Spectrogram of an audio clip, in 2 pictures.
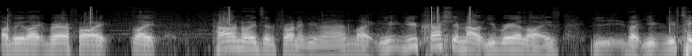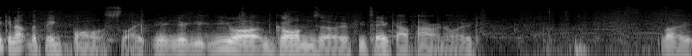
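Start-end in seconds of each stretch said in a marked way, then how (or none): none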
